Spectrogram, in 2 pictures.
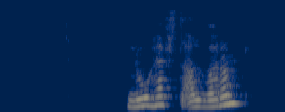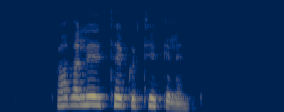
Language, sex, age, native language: Icelandic, female, 50-59, Icelandic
